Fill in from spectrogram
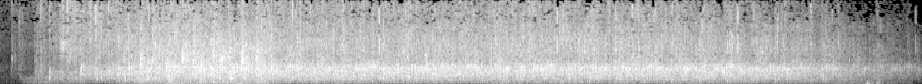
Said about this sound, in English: Let's have a round of applause again for our speaker, please.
